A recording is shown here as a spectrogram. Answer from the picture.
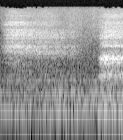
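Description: A long, even breath drawn in through the nose.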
